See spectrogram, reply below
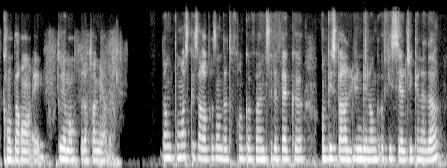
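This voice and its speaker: A teenage girl, a high school student, speaking in a steady, measured way with occasional fillers. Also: slight background noise. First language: French and Arabic household. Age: teens. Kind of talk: spoken testimony.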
